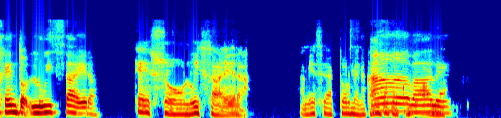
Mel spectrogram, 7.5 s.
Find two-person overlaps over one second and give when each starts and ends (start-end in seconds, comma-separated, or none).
5.5-6.7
